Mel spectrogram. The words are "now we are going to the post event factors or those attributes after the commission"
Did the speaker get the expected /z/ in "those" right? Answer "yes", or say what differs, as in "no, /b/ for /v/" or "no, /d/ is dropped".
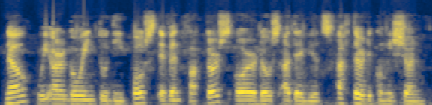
no, /s/ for /z/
